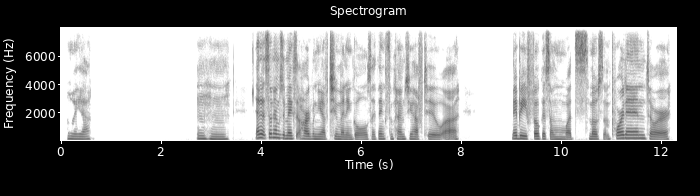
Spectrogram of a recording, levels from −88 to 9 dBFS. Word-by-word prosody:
Oh 185 - -5
yeah. 175 0 -6 2.2
Mhm. 170 -4 -5 0.5
And 240 +3 +4
it 235 - +4
sometimes 265 -2 +2
it 215 - -2
makes 200 0 +3
it - - -2
hard 180 -1 +1
when 175 -1 -5
you 165 -1 -2
have 155 - -5
too 180 - +5
many 150 -2 -4
goals. 150 +1 -5
I 160 - -8
think 180 +1 -4
sometimes 170 -1 -2
you 170 - -4
have 160 0 -3
to, 155 -2 -3
uh - - -3 1.1
maybe 200 -1 +2
focus 180 -1 +2
on 155 0 -7
what's 150 -1 +6
most 170 0 +1
important 225 +3 +1
or 160 -1 -1
175 Hz, 145 wpm, -29 LUFS, 160-195 Hz, 2.2 s, what's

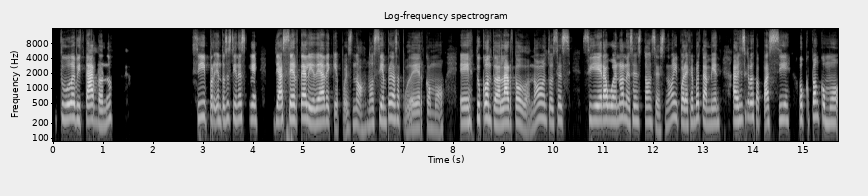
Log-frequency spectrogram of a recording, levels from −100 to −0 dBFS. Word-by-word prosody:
tú 240 -1 -3
de 255 - +5
evitarlo, 225 -5 +5
¿no? 230 +7 -10 1.6
Sí, 260 +2 +1
porque, 230 -3 -4
entonces, 230 +2 -4
tienes 245 0 -1
que 235 -1 +3 0.3
ya 215 +1 +6
hacerte 235 +1 +4
a 245 - +10
la 225 - +3
idea 200 +1 +5
de 220 -1 -1
que, 155 - -7
pues, 165 - -10
no, 185 -6 -7
no 190 +2 -10
siempre 225 +3 -2
vas 240 -1 -1
a - - -7
poder 165 +1 -7
como, 165 -3 -13 0.3
eh, 205 +1 +1
tú 245 - -4
controlar 205 -4 +4
todo, 200 -7 -4
¿no? 235 +9 -5
Entonces 220 -1 -4 0.2
sí 225 -1 -3
era 225 +1 +6
bueno 225 +2 -1
en 240 - -5
ese 210 +2 -4
entonces, 215 -8 -5
¿no? 205 +8 -8
Y 260 - -3
por 205 -4 -1
ejemplo, 205 +6 -4
también, 200 -1 -2 0.2
a 220 - +4
veces 230 +3 0
que 265 - -9
los 255 0 -2
papás 210 -2 -2
sí 235 -1 -2 0.2
ocupan 270 +4 -3
como 205 -4 -6
220 Hz, 185 wpm, -24 LUFS, 200-235 Hz, 1.6 s, a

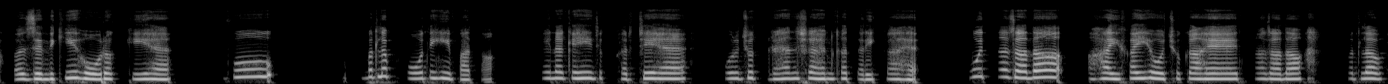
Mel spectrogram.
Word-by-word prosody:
अ, 245 - 0
ज़िंदगी 250 +4 +2
हो 245 -2 +6
रखी 250 -1 -2
है, 235 -1 +3 0.6
वो 360 +6 0 0.9
मतलब 360 +2 0 0.2
हो 265 0 -2
नहीं 285 -1 -1
पाता। 220 -1 -6 0.5
कहीं 285 0 -7
न 285 0 +1
कहीं 280 0 +1
जो 280 - -12
खर्चे 255 +3 -1
हैं 265 0 +3 0.4
और 275 0 -3
जो 290 - +1 0.2
रहन-सहन 265 0 +1
का 270 +1 -3
तरीका 235 0 -6
है, 230 -2 0 0.5
वो 370 - -3
इतना 345 -2 -4
ज़्यादा 315 -1 +5 0.6
हाई-फाई 270 +2 +2
हो 275 -2 +5
चुका 260 0 -1
है, 255 0 +5
इतना 255 0 -7
ज़्यादा 250 0 +2 0.5
मतलब 260 0 0
265 Hz, 140 wpm, -24 LUFS, 250-285 Hz, 0.9 s, हो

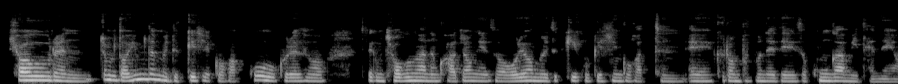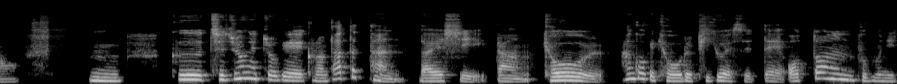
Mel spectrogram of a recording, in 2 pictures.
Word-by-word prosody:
겨울엔 190 -5 +5
좀 220 -3 +2
더 170 - +2
힘듦을 225 -2 +3
느끼실 165 0 -3
것 145 - -6
같고 165 +6 -2
그래서 160 0 -4 0.3
지금 170 -2 -4
적응하는 165 -1 0
과정에서 155 0 -4
어려움을 160 +1 0
느끼고 170 -3 -5
계신 155 0 -6
것 150 - -7
같은 140 0 -10
예 150 -1 -4
그런 160 -1 -4
부분에 155 0 -5
대해서 145 0 -6
공감이 160 -3 -1
되네요. 125 0 -11 0.7
음. 165 -3 +3 0.5
그 220 -1 +6
지중해 260 +5 +3
쪽에 190 -7 +3
그런 150 -1 -2
따뜻한 265 - -1
날씨랑 145 - -1
겨울, 180 -6 +5 0.2
한국의 255 -5 +1
겨울을 155 -2 +1
비교했을 155 -5 -2
때 145 -5 -4
어떤 240 - +1
부분이 155 -5 -5
160 Hz, 290 characters per minute, -23 LUFS, 150-190 Hz, 0.7 s, 그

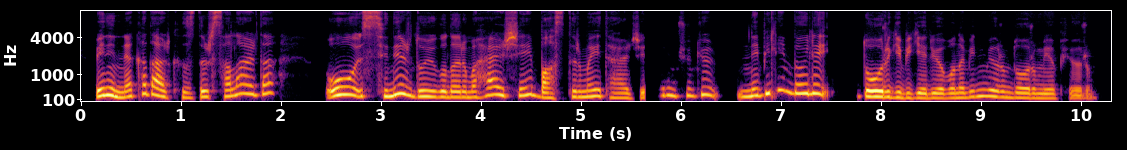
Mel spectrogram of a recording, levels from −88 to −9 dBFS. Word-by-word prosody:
beni 235 -4 +6
ne 215 +3 -1
kadar 270 -10 0
kızdırsalar 225 - -3
da 335 +2 -4 0.5
o 275 -2 +4
sinir 235 +3 +2
duygularımı, 200 -2 0
her 265 +6 0
şeyi 250 +1 -2
bastırmayı 205 +6 -1
tercih 170 -5 -8 0.2
ederim. 255 -1 -3
Çünkü 255 +1 -4 0.2
ne 230 +3 0
bileyim 375 +2 -1
böyle 330 -1 +2 0.4
doğru 210 -1 +9
gibi 180 -3 -4
geliyor 165 -1 -2
bana. 175 +1 -3
Bilmiyorum, 210 -3 -2
doğru 170 -2 -2
mu 160 - -4
yapıyorum? 120 - -9
220 Hz, 145 wpm, -18 LUFS, 185-265 Hz, 0.5 s, doğru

